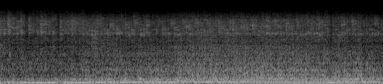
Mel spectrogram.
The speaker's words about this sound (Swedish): När vi ätit och snyggat till oss körde en taxi fram till stugan. Vi tog farväl av gränssoldaterna och satte oss i baksätet. bilen körde iväg.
